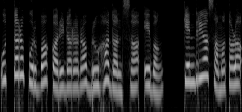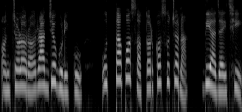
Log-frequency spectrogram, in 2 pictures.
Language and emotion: Odia, neutral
